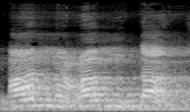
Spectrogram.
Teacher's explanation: اس لیے کہ آگے عین آ گیا ہے، اور عین جو ہے وہ حروف حلقی میں سے ہے، اس لیے سر غنہ نہیں ہوگا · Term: نون ساکن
